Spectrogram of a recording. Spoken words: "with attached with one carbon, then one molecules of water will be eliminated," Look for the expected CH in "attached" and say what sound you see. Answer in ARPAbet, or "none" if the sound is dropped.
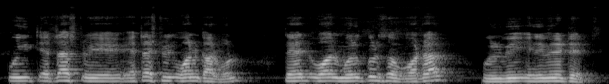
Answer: S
